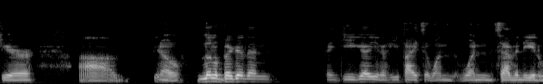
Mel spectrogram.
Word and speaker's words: Giga: I always want to say his last name makes me want to say Chiga, but it's not. It's Giga. So apologies for that.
